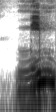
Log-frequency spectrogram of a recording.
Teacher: mim mati bertemu a maka ini izhar syafawi tidak boleh dengung harus dibaca jelas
